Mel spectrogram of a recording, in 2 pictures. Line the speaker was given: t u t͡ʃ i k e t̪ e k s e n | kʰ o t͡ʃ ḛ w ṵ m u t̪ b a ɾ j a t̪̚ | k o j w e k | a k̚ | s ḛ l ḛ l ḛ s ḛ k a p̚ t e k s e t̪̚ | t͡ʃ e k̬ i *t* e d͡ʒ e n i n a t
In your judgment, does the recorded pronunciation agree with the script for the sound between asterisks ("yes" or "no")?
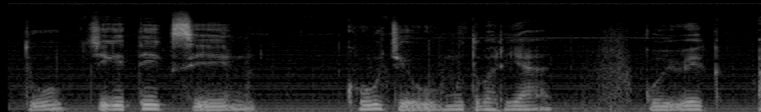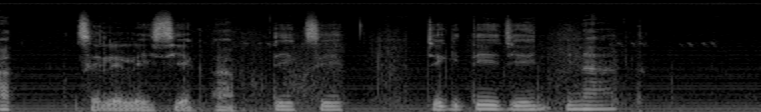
yes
